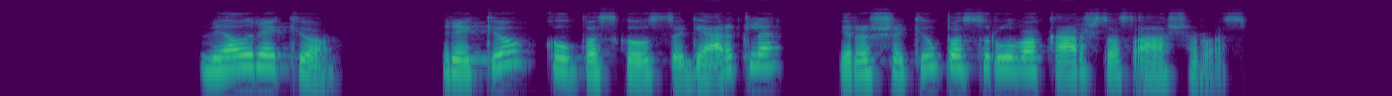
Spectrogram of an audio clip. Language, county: Lithuanian, Vilnius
